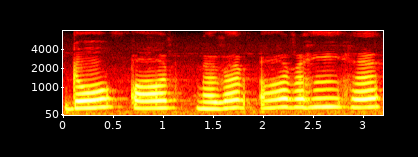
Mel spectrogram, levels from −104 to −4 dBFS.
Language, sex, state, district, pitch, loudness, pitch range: Hindi, female, Madhya Pradesh, Bhopal, 275 Hz, -15 LUFS, 260-295 Hz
